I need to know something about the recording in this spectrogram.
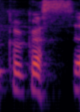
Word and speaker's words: कक्षा: कक्षा शब्द का शुद्ध उच्चारण क्या होता है? तो कक्षा, ये सी ऑप्शन बिल्कुल सही है।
